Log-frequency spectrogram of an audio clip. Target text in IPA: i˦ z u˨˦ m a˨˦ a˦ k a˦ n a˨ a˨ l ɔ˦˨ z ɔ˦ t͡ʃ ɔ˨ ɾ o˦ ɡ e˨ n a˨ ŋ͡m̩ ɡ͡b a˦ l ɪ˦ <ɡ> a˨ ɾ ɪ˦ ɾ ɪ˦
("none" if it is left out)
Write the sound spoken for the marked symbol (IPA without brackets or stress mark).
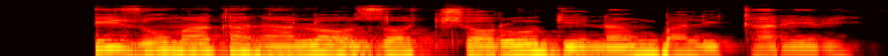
k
